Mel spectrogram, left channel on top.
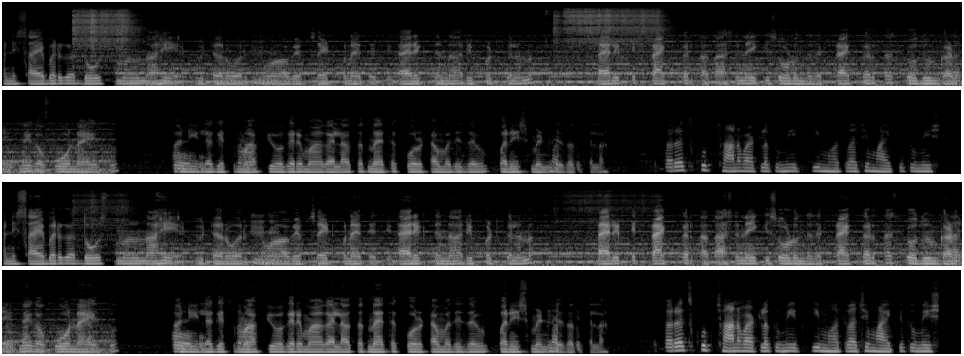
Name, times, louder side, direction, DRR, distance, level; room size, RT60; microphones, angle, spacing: voice 1, 0.0-5.3 5.9-6.2 6.5-10.8 11.3-15.7, right 2 dB, 30° right, 1.1 m, -33 dB
sound 1, 0.7-1.5 2.1-2.2 2.4-3.9 4.4-5.0 5.4-8.8 9.7-11.6 11.9-12.4 14.0-16.6 17.0-17.7, left 13 dB, 85° left, 3.0 m, -45 dB
sound 2, 1.1-10.7, equal, 5° left, 2.4 m, -37 dB
voice 2, 2.5-2.8 9.5-9.7 10.4-10.5 11.3-11.7 12.0-12.1 15.1-15.2 16.2-19.0, right 5 dB, 85° right, 0.5 m, -35 dB
open air
head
